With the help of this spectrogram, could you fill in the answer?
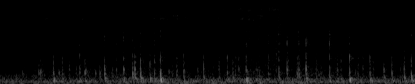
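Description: Fingertips tap and rub the top face of a closed, printed cardboard retail box for an Apeach keyboard, hollow with the product inside. The result is quiet, dull, low taps with a hollow thump and almost no ring, over a continuous soft scratchy rubbing.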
